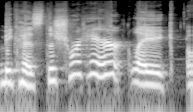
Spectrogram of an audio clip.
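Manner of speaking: voice breaking and cracking mid-phrase. Describing a short hairstyle, voice cracking. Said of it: "my voice just cracked".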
